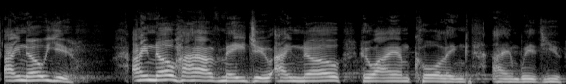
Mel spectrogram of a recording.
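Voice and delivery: God speaking, loud and slow, then easing; impassioned preaching. Acted. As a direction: declare it with ringing authority, settling at the end.

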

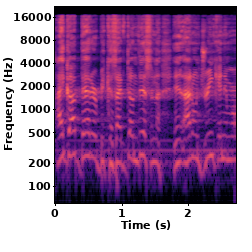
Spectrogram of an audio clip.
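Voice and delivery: loud, high, impassioned preaching; preaching at full force. Acted. Preacher urging the congregation to pray, impassioned. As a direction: drive it home from the pulpit.

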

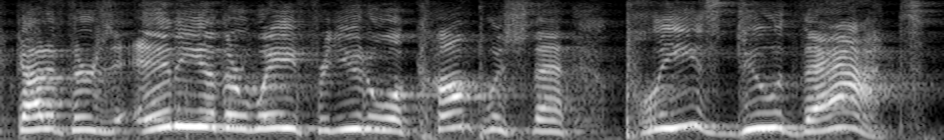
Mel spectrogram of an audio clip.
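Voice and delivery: loud, high plea slowing right down on please do that; beg, then draw out the last words; pleading in the garden. Acted. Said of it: "for him to say".

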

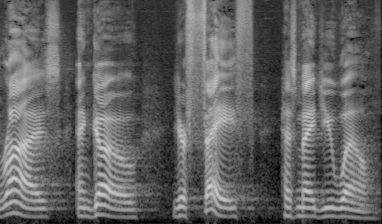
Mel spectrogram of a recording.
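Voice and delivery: slow, solemn reading of Jesus' words; scripture reading. Acted. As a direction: let each question land slowly.

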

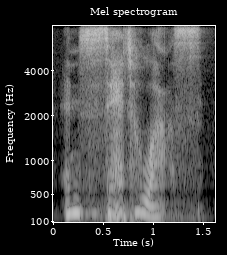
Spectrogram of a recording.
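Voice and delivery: slow whispered close; hushed whisper ending the promise. Real, not acted. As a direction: breathe the words out softly. Closing a list of promises.

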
